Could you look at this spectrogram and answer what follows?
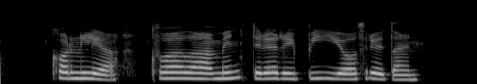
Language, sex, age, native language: Icelandic, female, 11, Icelandic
